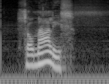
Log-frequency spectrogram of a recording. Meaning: Somali
- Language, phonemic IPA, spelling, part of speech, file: Dutch, /soːˈmaːlis/, Somalisch, proper noun, Nl-Somalisch.ogg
